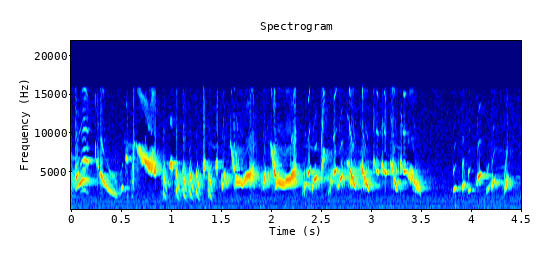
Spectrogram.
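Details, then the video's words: European goldfinch male in spring song, its typical twitter captured through a Telinga PRO parabolic dish: a dense, almost unbroken rush of bright chirps, buzzy rattling notes and fast trills, then a short gap and a few closing twitters. "Голос Щегла. Песня."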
